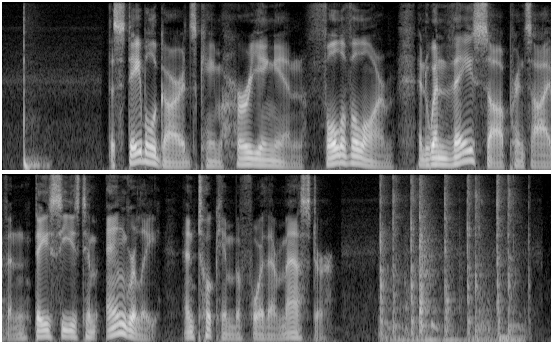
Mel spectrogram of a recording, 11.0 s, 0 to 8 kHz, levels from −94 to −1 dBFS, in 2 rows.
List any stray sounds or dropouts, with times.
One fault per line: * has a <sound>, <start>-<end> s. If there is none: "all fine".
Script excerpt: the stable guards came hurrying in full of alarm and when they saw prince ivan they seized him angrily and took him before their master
* has a thud, 0.2-0.5 s
* has a tap, 9.3-10.8 s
